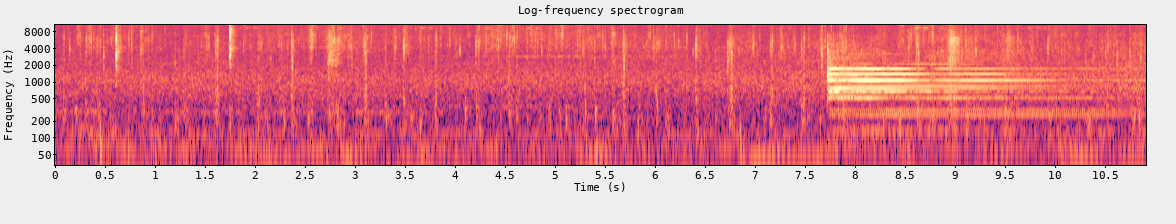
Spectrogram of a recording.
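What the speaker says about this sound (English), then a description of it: "Which zombie's ringing the bell?" A bell sounds once in the zombie shooter game World War Z. The single resonant strike arrives late and rings on over a faint, busy wash of game noise.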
